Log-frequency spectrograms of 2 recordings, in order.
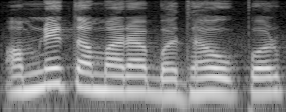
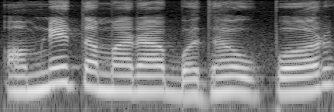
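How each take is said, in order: No difference in how they are said.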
